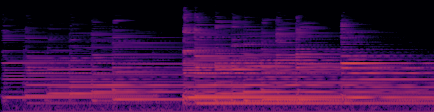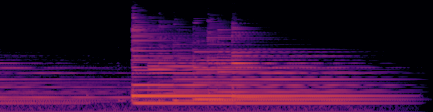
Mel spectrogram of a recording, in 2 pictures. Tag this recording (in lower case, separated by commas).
musical instrument, harp, music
